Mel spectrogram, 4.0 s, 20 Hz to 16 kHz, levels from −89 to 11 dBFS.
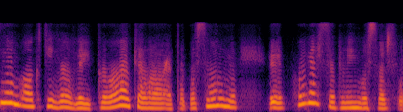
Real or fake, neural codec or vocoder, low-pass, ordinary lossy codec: fake; codec, 16 kHz, 0.5 kbps, FreqCodec, smaller model; 7.2 kHz; AAC, 48 kbps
